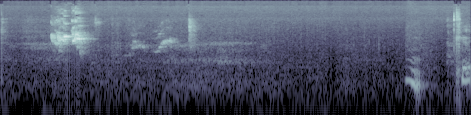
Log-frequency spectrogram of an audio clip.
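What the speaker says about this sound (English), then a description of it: "The birds are acting up." Birds squawk and chirp in a few short, fairly loud bursts, with quiet gaps between calls and a final cluster of sharper cries at the end.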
